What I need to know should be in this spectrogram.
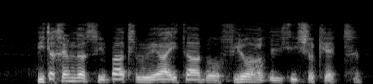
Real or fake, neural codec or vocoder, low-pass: fake; codec, 44.1 kHz, 1.7 kbps, Pupu-Codec; 7.2 kHz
